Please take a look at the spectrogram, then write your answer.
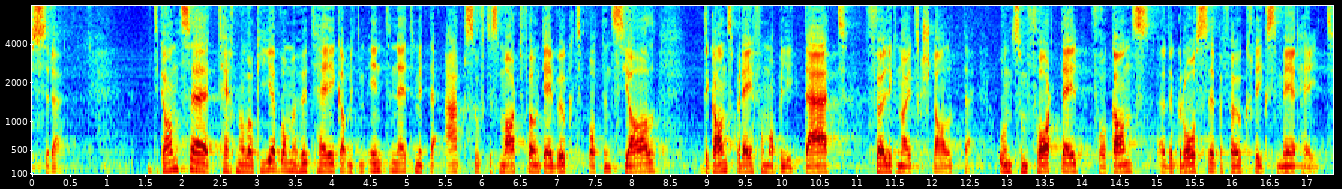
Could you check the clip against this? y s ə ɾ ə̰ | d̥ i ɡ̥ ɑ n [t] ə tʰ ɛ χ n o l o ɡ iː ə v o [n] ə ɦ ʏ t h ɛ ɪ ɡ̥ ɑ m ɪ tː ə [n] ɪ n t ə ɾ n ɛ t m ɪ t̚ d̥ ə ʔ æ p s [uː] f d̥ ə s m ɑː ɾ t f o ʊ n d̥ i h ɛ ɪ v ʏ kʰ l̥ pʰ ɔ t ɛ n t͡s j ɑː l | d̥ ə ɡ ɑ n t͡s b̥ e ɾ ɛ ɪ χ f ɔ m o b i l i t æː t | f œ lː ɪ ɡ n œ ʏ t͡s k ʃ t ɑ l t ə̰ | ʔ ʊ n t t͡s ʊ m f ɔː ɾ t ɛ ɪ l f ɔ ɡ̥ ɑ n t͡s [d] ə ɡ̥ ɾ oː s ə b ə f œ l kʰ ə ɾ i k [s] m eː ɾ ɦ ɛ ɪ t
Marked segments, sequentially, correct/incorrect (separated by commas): incorrect, incorrect, incorrect, incorrect, correct, correct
